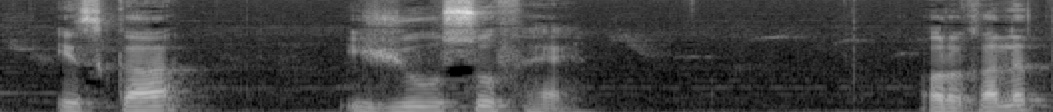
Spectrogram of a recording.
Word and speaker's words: یوسف: وہ ہے لفظ یوسف۔ تو درست تلفظ یہ یا پہ بھی پیش ہے اور سین پہ بھی پیش، یوسف۔ اذ قال یوسف لابیہ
